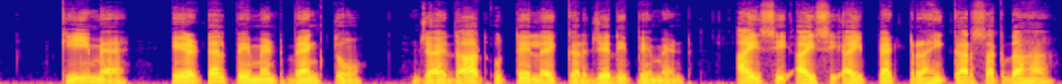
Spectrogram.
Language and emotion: Punjabi, neutral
